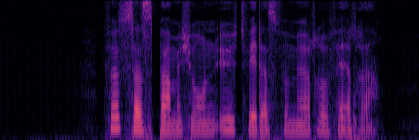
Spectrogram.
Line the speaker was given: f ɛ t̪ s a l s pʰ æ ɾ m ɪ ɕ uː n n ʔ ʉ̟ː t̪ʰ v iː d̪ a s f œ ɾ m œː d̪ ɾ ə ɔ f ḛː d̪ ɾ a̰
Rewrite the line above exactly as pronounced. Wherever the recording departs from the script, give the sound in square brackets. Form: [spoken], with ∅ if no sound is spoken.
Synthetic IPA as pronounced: f [œ] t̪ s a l s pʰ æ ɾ m ɪ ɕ uː n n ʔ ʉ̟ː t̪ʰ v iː d̪ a s f œ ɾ m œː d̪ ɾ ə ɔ f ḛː d̪ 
